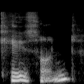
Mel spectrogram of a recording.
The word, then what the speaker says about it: Keeshond: It's spelled Keeshond, Keeshond, but in case there are any dog breeders listening, it's pronounced Keeshond.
